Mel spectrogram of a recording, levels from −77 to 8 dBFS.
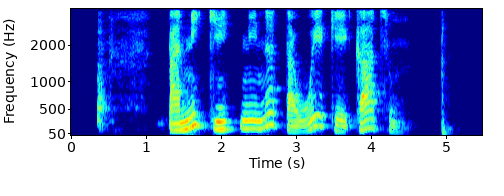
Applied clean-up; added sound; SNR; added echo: none; none; none; none.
